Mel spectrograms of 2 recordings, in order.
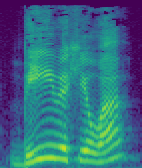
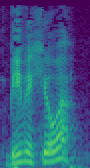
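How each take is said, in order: First: Slow, solemn prophetic call, a touch louder; prophet's proclamation. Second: Said in the usual way. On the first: Acted. Preacher quoting the prophets of old, slow solemn proclamation. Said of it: "cómo comenzaban sus profecías". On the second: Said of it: "Se acuerda que lo decía".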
